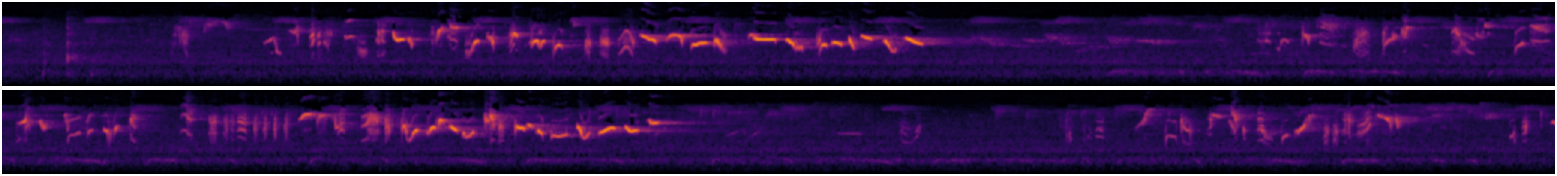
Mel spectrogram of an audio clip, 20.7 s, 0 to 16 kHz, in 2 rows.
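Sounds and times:
Eurasian blackcap Sylvia atricapilla scratchy warbling song: 0.0 - 20.7.

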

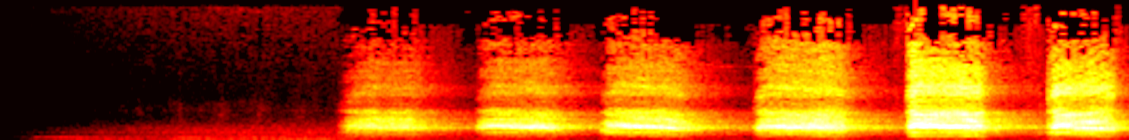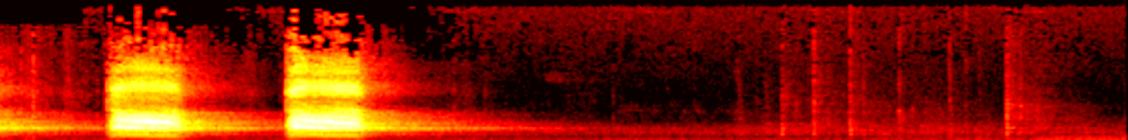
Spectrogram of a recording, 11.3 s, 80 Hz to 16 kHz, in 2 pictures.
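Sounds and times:
carrion crow Corvus corone cawing: 1.7 - 8.2.

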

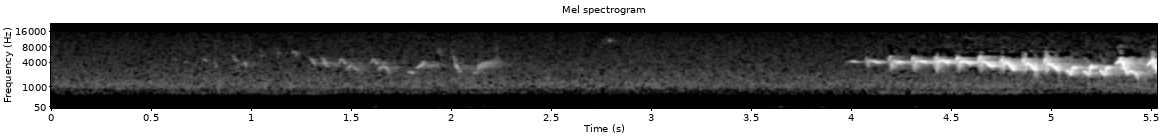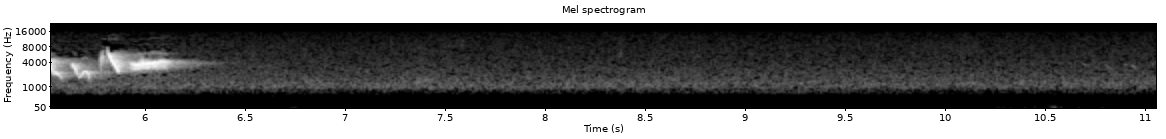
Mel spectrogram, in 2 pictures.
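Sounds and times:
common chaffinch Fringilla coelebs singing: 0.6 - 3.0, 4.0 - 6.4, 10.6 - 11.0.

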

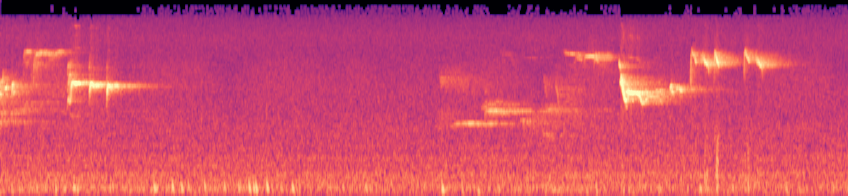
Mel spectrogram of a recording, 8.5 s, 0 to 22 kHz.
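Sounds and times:
European robin Erithacus rubecula singing: 0.0 - 1.6, 4.4 - 7.9.

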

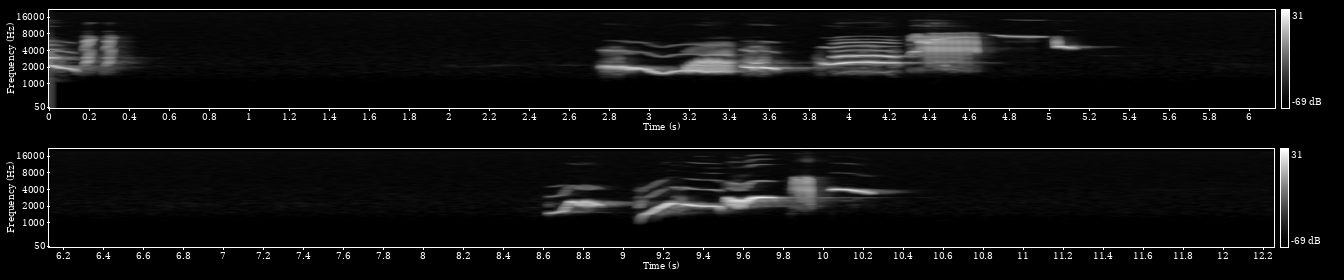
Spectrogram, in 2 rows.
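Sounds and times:
common blackbird Turdus merula fluty song: 0.0 - 0.5, 2.1 - 5.4, 8.6 - 10.5.

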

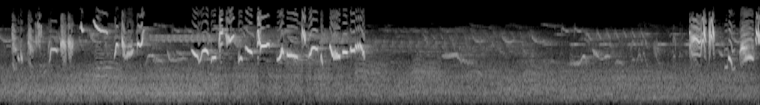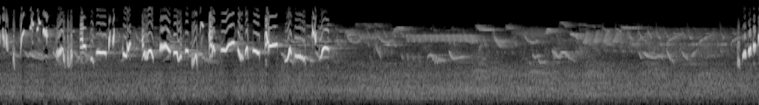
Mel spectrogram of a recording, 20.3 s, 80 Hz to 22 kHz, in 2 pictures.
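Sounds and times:
Eurasian blackcap Sylvia atricapilla song: 0.0 - 4.9, 9.2 - 14.6, 19.9 - 20.2.

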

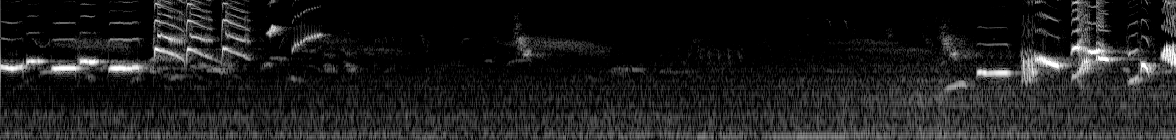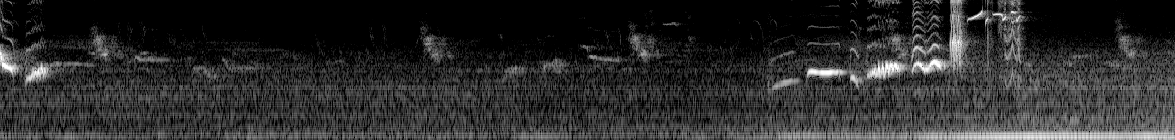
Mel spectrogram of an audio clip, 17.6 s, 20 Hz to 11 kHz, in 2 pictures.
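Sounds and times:
Eurasian blackbird Turdus merula singing fluted warbling phrases with high squeaky notes: 0.0 - 3.0, 7.0 - 17.5.

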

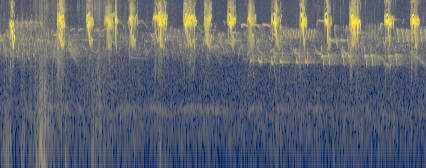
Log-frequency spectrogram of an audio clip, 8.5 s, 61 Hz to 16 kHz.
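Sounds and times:
soft bird trills and chatter: 0.0 - 8.5
common chaffinch Fringilla coelebs calling: 0.1 - 8.4.

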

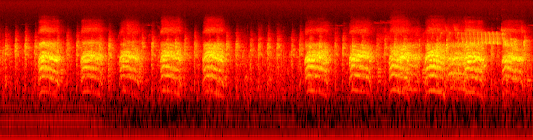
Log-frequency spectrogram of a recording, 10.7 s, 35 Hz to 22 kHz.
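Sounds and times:
Carrion Crow (Corvus corone) giving loud raspy caws: 0.7 - 4.7, 6.1 - 10.6
Carrion Crow (Corvus corone) giving soft rapid croaking notes: 0.7 - 10.6.

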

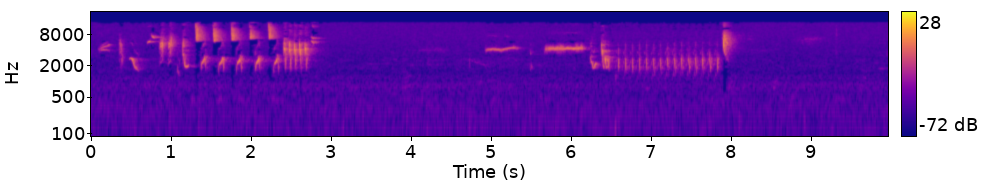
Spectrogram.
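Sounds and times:
common nightingale song: 0.1 - 2.9, 3.5 - 8.1.

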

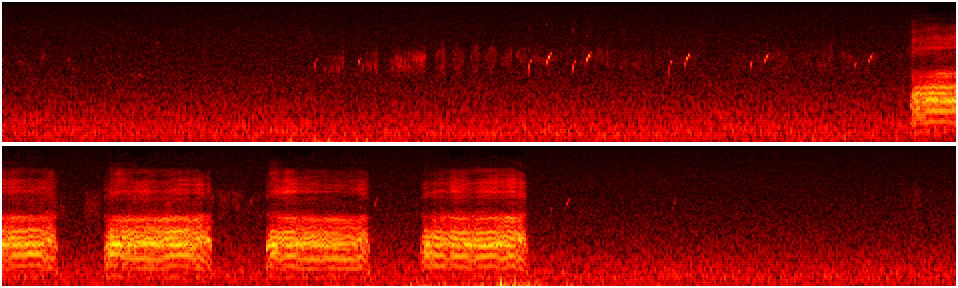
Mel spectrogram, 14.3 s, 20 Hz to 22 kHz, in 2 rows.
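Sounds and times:
carrion crow Corvus corone cawing: 6.8 - 11.2.

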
